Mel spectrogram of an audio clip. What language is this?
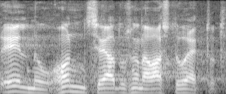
Estonian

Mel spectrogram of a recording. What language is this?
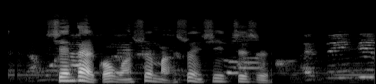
Chinese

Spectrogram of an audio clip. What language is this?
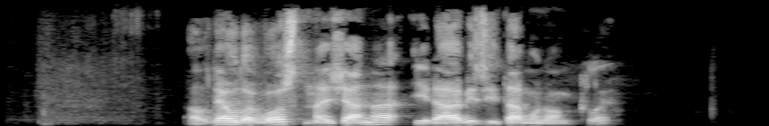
Catalan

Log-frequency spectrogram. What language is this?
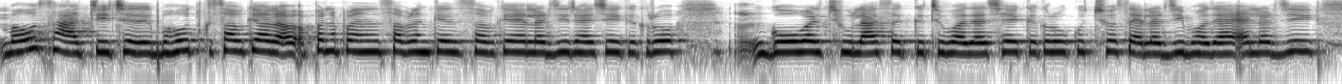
Maithili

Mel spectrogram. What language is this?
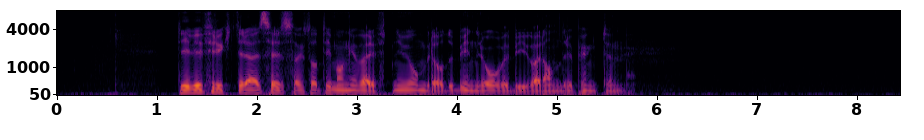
Norwegian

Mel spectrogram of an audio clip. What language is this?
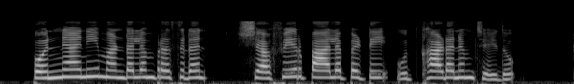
Malayalam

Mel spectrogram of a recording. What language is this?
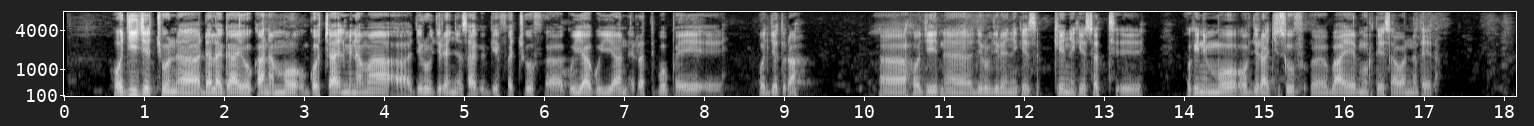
Oromo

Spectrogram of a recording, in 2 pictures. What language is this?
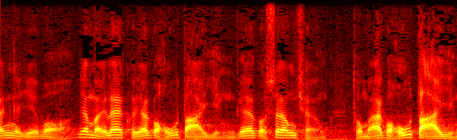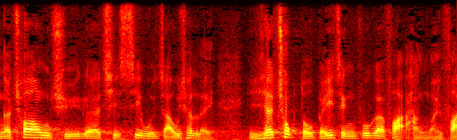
Cantonese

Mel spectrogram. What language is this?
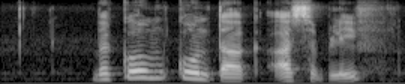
Afrikaans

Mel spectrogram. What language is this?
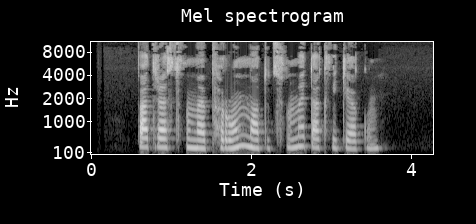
Armenian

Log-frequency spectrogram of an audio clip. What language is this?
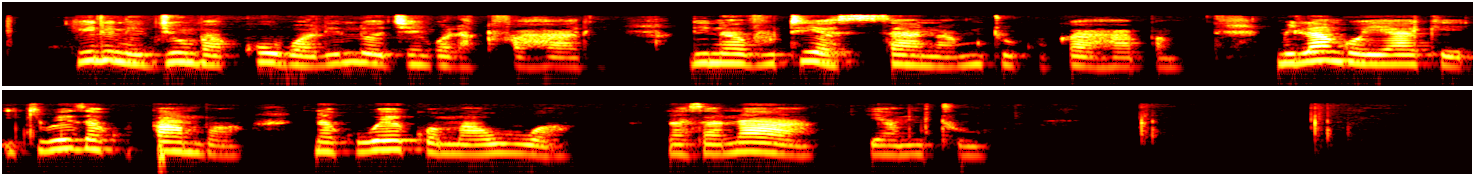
Swahili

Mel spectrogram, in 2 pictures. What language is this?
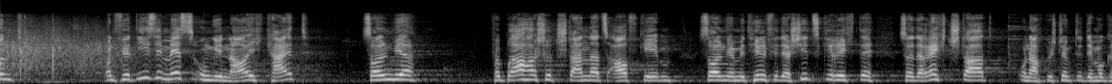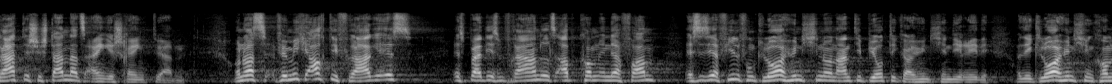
German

